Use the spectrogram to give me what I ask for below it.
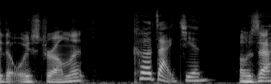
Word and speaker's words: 蚵仔煎: 蚵仔煎。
